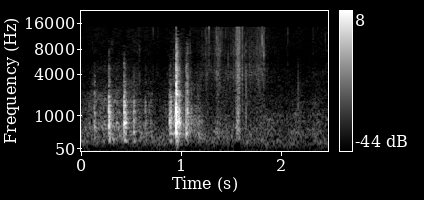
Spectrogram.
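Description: Hands handling small plastic toy figures: a few faint clicks and taps about a second apart, over quiet room tone.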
